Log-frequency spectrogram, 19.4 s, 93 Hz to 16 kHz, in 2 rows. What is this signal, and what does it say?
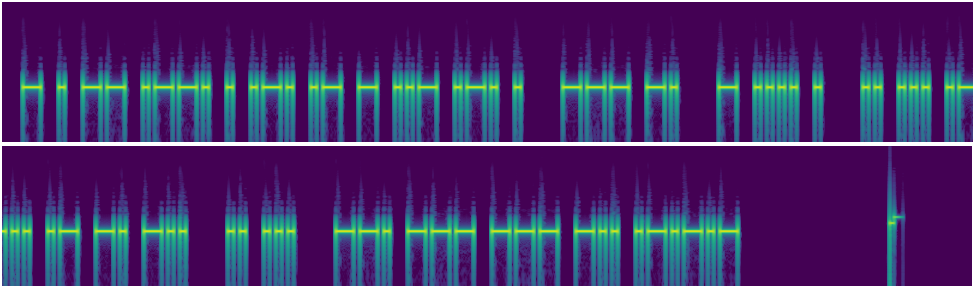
Morse code, heard as a keyed tone, about 20 wpm, 700 Hz. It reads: TEMPERATURE ON THE ISLAND IS GOOD.
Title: Sentences from Top 1000 Words - Review Part 6 - 20wpm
